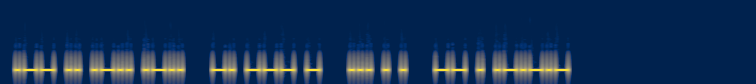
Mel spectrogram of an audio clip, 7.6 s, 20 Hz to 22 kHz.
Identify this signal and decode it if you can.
Morse code, heard as a keyed tone, about 28 wpm, 700 Hz. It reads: WILL NOT SEE ME.
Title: Sentences from Top 600 Words 28wpm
